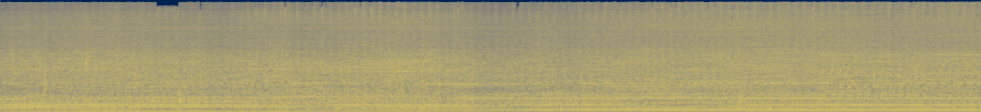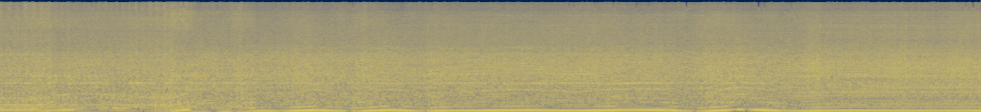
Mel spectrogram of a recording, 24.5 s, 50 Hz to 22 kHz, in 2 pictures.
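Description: A 1990-1997 Mazda Miata engine idles steadily at close range, then revs up and down in several rising and falling pulses, loud and alone without talk.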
